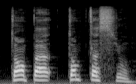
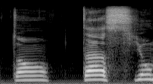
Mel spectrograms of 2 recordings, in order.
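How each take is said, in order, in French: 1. Il se prononce comme le mot anglais temptation. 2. Il se prononce comme le mot français tentation.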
